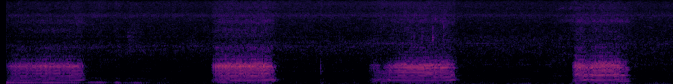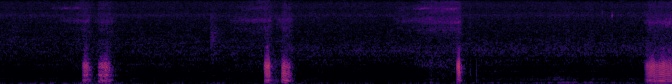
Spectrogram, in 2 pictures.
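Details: Sleeping dog snoring: loud, rasping, harmonic-rich snores about every two to two and a half seconds, fading to softer breaths with a few brief sharp clicks and snorts toward the end, in a quiet room.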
